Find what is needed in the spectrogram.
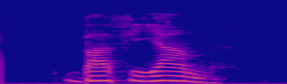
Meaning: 1. baboon, monkey of the genus Papio 2. Arminian, Remonstrant
- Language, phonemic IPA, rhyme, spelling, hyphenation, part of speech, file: Dutch, /ˌbaː.viˈaːn/, -aːn, baviaan, ba‧vi‧aan, noun, Nl-baviaan.ogg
